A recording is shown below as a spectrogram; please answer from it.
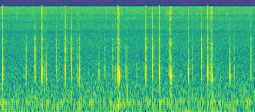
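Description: Gentle, slow fingertip tapping on a leather makeup bag. Soft, muffled taps patter at an irregular pace, each short and dull with a faint mid-range tone, over a low background hum.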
